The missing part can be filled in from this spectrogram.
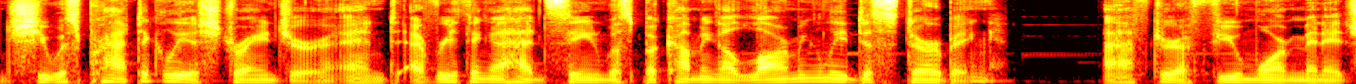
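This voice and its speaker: A man narrating a scripted horror story in a calm, measured way. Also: deep voice, dry recording, clean studio sound. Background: faint music.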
